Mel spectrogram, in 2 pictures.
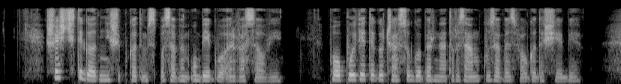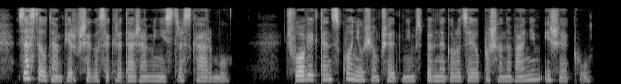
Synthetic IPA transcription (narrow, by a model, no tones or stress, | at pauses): ʂɛɕt͡ɕt̪ɘɡɔd̪ɲiʂɘpkɔt̪ɘmspɔsɔbɛmʔubʲjɛɡwɔ̰ʔɛɾvasɔvʲi | pɔupwɘvʲjɛt̪ɛɡɔt͡ʂasuɡubɛɾnat̪ɔɾzamkuzavɛzvawɡɔd̪ɔɕebʲjɛ | zɔst̪awt̪ampʲjɛɾfʂɛɡɔsɛkɾɛt̪aʐamʲiɲist̪ɾaskaɾbu | t͡ʂwɔvʲjɛkt̪ɛnskwɔɲiwɕɛpʂɛd̪ɲimspɛvnɛɡɔɾɔd̪zajupɔʂanɔvaɲɛmiʐɛkw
